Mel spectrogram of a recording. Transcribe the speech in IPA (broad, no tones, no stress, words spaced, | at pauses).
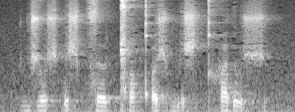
d͡ʒoʃɗəʃ t͡sə ǁoqʼoʃbeʃ qʰəɗʊʃ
